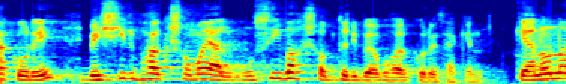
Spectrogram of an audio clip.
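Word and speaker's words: مصيبة: এরপর আবার শব্দটি শেষে রয়েছে তা মারবুতা, যে জন্য আমরা মুসিবাহ উচ্চারণ করি, মুসিব না কিন্তু।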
